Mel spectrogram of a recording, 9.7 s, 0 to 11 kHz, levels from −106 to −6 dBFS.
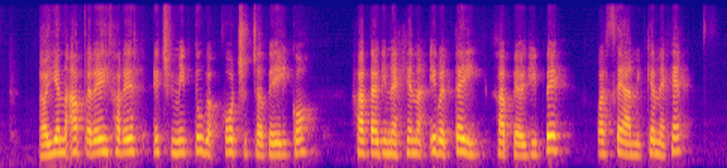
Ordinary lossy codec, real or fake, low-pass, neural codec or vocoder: Opus, 64 kbps; fake; 9.9 kHz; codec, 16 kHz in and 24 kHz out, 0.6 kbps, FocalCodec, streaming, 2048 codes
